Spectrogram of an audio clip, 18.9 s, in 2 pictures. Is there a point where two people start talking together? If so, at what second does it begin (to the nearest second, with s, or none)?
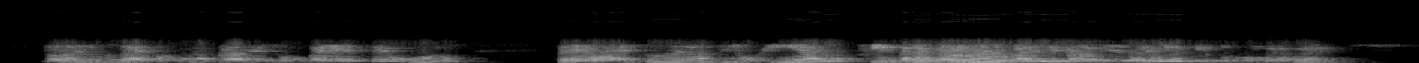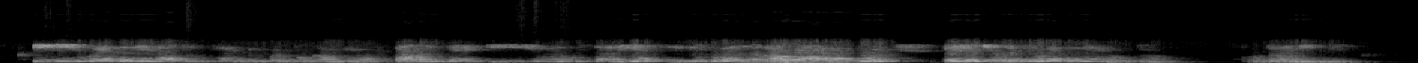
6 s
